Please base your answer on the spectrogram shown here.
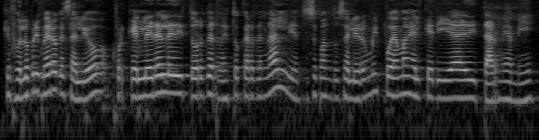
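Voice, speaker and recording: Low-voiced woman on a book panel. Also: fairly even intonation, a little fast, a little mellow. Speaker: poet and novelist, panel guest. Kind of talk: casual panel talk.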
